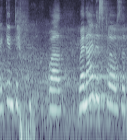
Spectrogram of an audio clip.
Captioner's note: chuckling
